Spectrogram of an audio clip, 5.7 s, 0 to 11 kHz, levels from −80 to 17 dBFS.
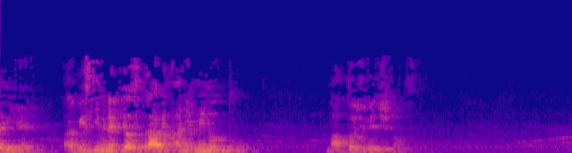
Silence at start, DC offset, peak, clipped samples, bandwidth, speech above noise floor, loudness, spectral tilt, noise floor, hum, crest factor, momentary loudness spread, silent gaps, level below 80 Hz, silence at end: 0 s; under 0.1%; -4 dBFS; under 0.1%; 7.2 kHz; 30 dB; -22 LUFS; -6 dB/octave; -52 dBFS; none; 20 dB; 20 LU; none; -64 dBFS; 1.6 s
